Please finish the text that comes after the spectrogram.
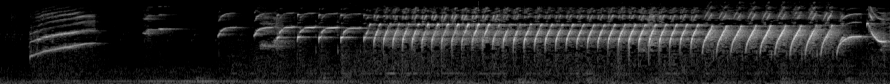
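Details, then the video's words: Young local canary singing fast as a lure to prompt rival birds to sing: a few rising whistled sweeps separated by pauses, then a long, rapid, rolling trill of repeated rising notes. "Kenari muda gacor pancingan kenari lokal super cepat bikin lawan bunyi"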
